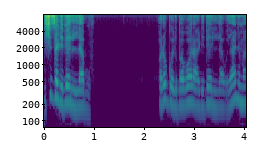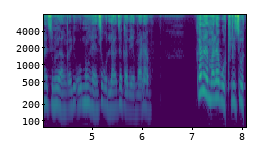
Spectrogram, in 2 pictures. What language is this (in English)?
Logooli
